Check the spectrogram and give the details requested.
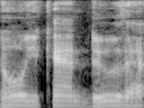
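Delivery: bad, high-pitched, failed put-on Irish accent. Retelling a story's plot, voicing the irish man's reply in a failed irish accent. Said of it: "I can't do an Irish accent".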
